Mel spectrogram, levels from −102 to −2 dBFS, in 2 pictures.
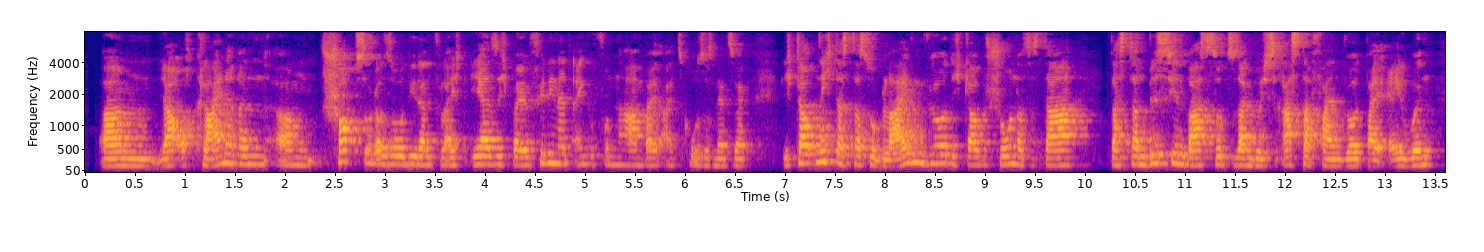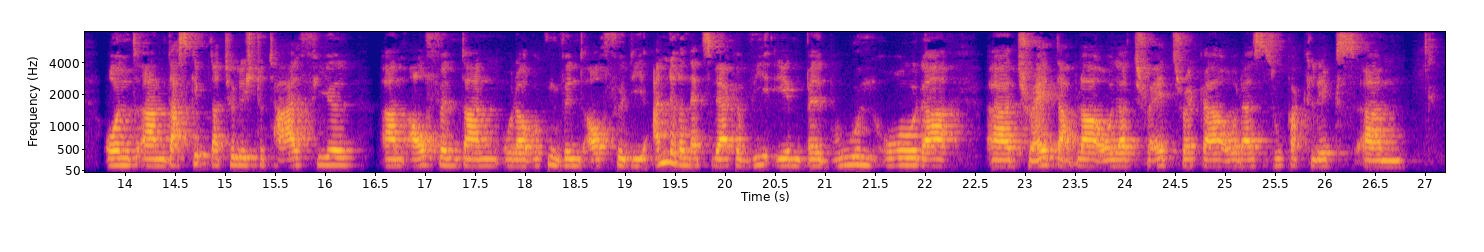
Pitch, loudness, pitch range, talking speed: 155 Hz, -22 LUFS, 140-170 Hz, 170 wpm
